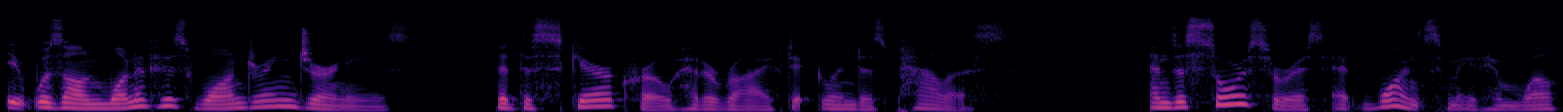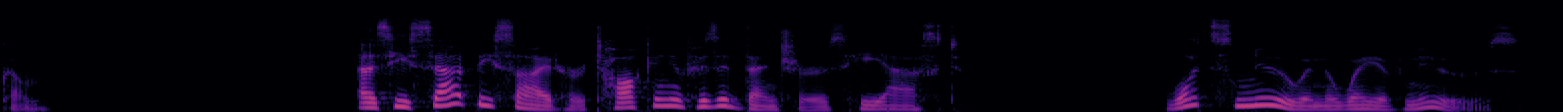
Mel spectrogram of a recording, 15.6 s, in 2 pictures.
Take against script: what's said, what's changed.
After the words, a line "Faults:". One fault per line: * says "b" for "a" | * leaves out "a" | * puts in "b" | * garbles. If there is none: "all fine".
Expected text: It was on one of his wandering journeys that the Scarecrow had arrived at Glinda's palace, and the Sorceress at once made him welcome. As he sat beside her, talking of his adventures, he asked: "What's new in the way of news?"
It was on one of his wandering journeys that the Scarecrow had arrived at Glinda's palace, and the Sorceress at once made him welcome. As he sat beside her, talking of his adventures, he asked: "What's new in the way of news?"
Faults:
all fine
